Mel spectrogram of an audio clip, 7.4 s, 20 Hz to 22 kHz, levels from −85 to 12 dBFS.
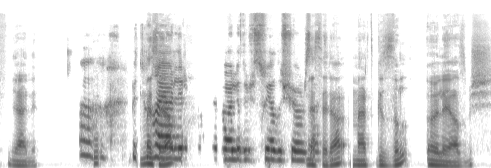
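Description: At 1.10 to 1.14 s and again at 5.26 to 5.30 s, the speech drops out. Each is a digital broadcast dropout. The receiver muted after bad data, with a 3 ms fade. Each gap fits one lost 32 ms frame. That sound is gone.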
